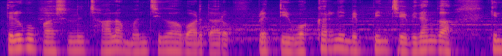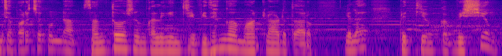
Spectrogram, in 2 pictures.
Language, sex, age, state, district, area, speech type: Telugu, male, 30-45, Andhra Pradesh, Chittoor, rural, spontaneous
